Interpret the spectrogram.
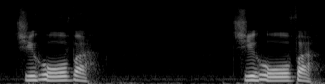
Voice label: "cehofv", muscogee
